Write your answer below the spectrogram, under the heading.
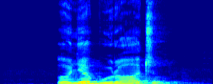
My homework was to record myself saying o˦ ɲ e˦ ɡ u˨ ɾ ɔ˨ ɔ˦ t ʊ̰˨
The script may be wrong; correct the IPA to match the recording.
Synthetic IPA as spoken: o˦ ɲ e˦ ɡ͡b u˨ ɾ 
